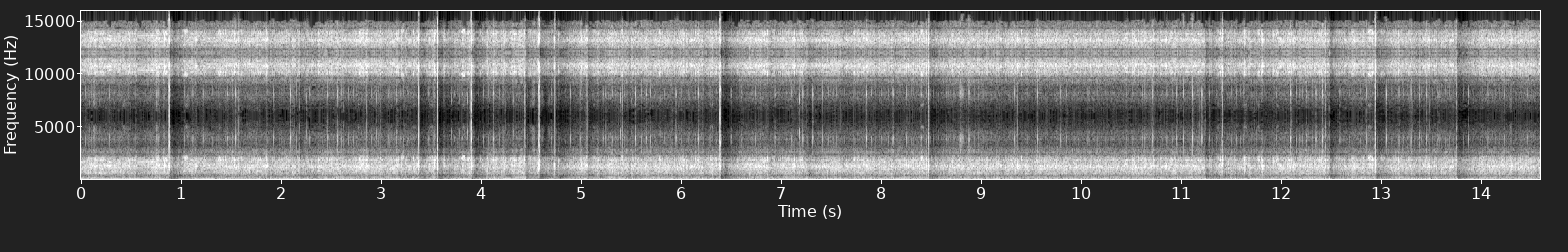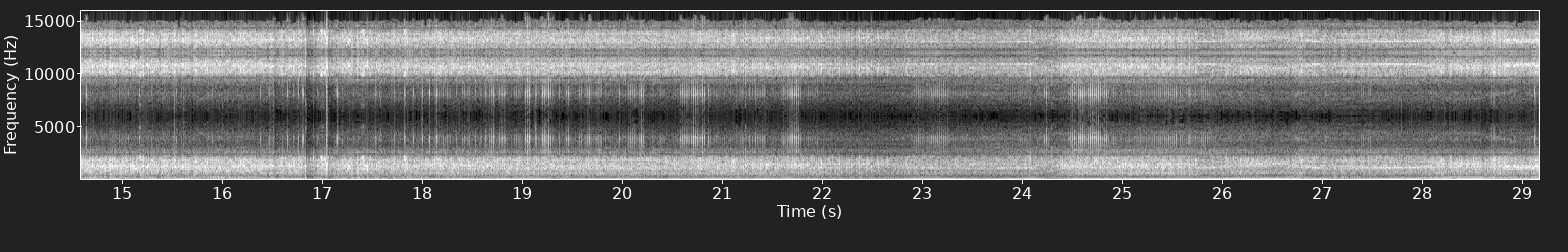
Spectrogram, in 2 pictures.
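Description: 2001 Yamaha R1's inline-four engine running at low revs, heard through the onboard camera with wind noise. Frequent knocks through the first half, then steadier running, with a couple of short rises in engine pitch near the end.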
